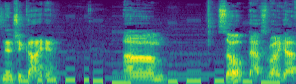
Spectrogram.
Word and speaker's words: Ninja Gaiden: Gaiden for the NES people pronounce it ninja gay dan but no it's Ninja Gaiden so that's what I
